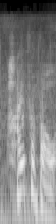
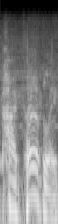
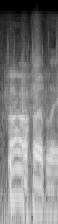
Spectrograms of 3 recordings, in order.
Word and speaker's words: hyperbole: Hyperbolt. Oh, come on. Pronounce it hyperbole. Surely hyperbole. H.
